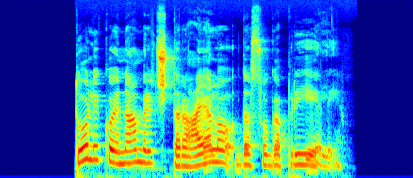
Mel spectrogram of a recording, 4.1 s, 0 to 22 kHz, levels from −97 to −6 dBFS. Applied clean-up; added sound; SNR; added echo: none; none; none; none.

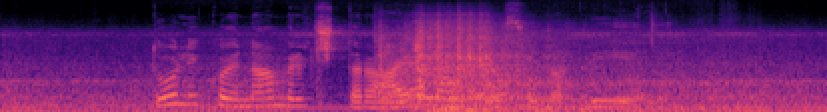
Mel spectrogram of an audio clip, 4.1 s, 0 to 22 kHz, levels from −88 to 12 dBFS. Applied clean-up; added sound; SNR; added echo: none; Car; -1 dB; none.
